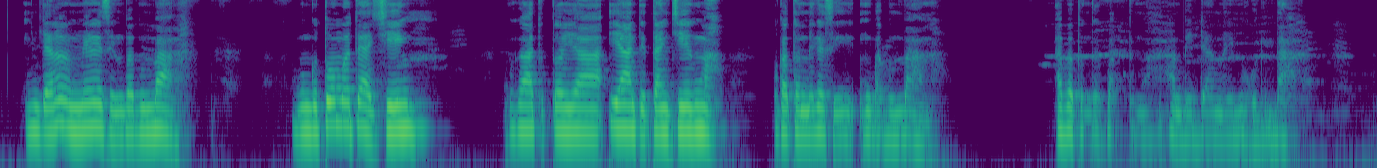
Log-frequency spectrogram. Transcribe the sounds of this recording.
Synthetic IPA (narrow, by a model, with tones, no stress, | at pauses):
i˨n˦d͡ʒa˨na˦i˨me˦ɡe˦si˨ŋ͡m̩˦ɡ͡ba˦bi˦m˦ba˦˨ma˨ | bi˨ŋɡu˨to˦ma˦te˦a˨t͡ʃe˦ŋ | bi˨ka˦ti˨to˦ja˦ja˦n˦ti˨ta˦nt͡ʃe˦ŋ˦ma˨ | bi˨ka˨to˨me˦ɡe˦si˨˦ŋ͡m̩˦ɡ͡ba˨bi˦m˦ba˦˨ma˨ | a˦ba˨ki˨ŋ˨ɡi˨k͡pa˦b̚ti˨ma˦a˦m˨be˨da˦ma˨ji˨˦mi˦ho˨di˨˦m˦ba˦˨ma˨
